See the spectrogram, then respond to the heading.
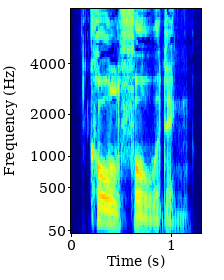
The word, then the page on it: call forwarding: British English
